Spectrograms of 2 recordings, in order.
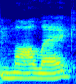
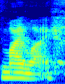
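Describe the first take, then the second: First: The name ends with a hard g sound. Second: The name ends with an open vowel sound. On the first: The speaker calls it wrong. "I have been pronouncing it incorrectly" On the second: The speaker calls it right. "It's My-Lai"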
